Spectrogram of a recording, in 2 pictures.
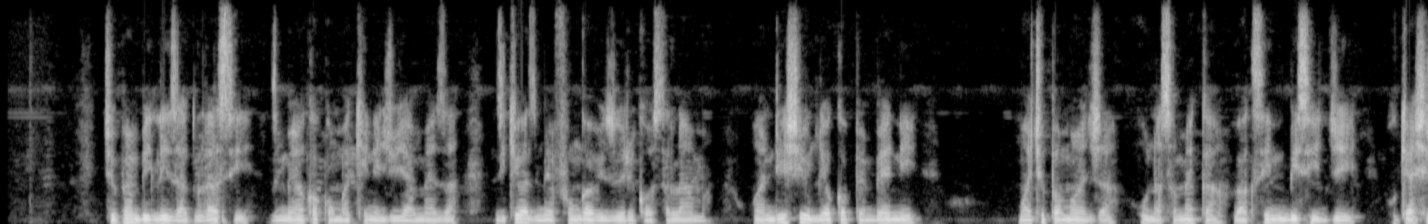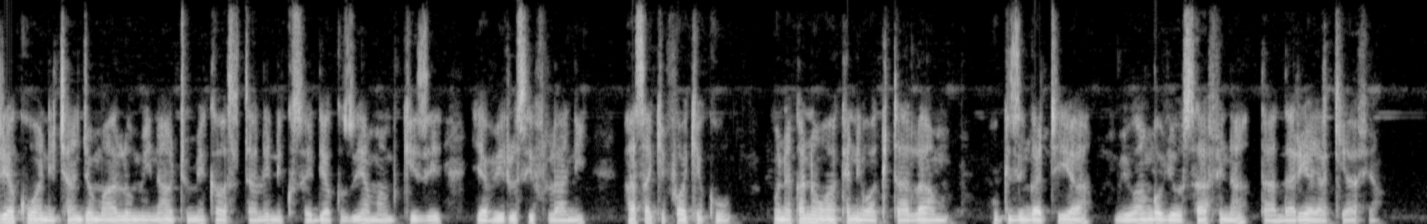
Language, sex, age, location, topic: Swahili, male, 18-24, Nairobi, health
